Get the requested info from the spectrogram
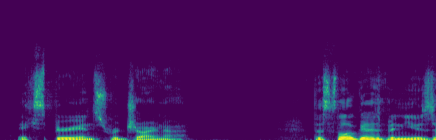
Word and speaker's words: Regina: The gag, Regina rhymes with vagina.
